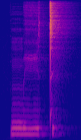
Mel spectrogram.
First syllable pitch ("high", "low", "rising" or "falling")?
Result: low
